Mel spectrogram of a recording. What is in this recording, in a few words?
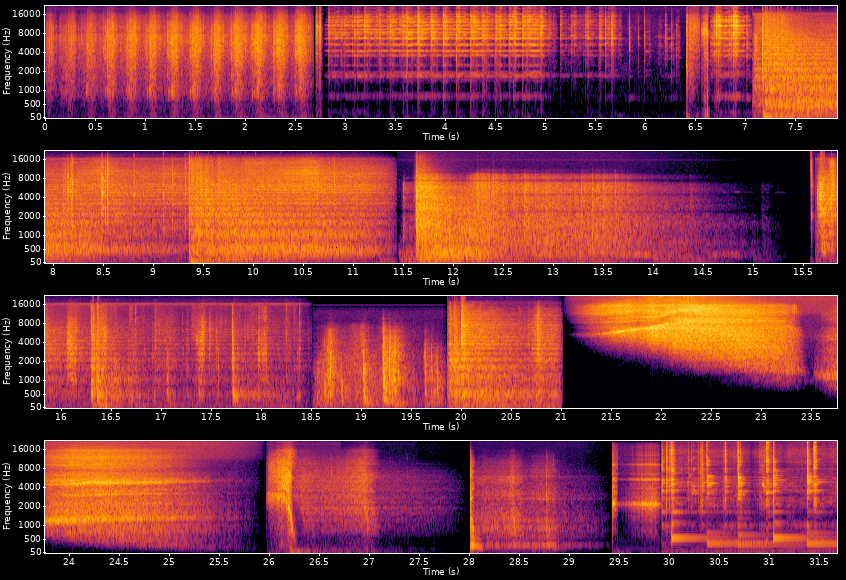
Real Recordings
